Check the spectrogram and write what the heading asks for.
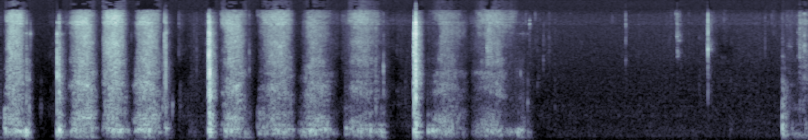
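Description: Rubber roller rolling back and forth over block printing ink on an acrylic plate, thinning the ink to a thin, even layer. The strokes come about three a second in short runs and stop about five seconds in, followed by a couple of faint clicks.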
